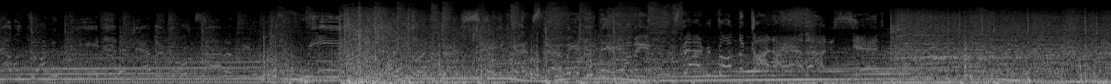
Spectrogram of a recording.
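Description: Car in Cyberpunk 2077 driving with a steady engine drone, then a burst of tires skidding and squealing with the pitch sliding up and down, followed by continued revving; loud and close throughout, with no talk over it.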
